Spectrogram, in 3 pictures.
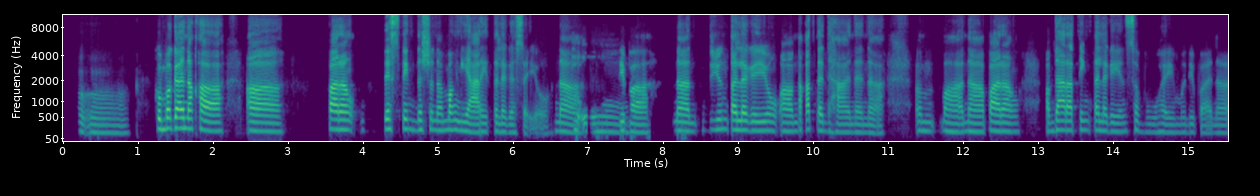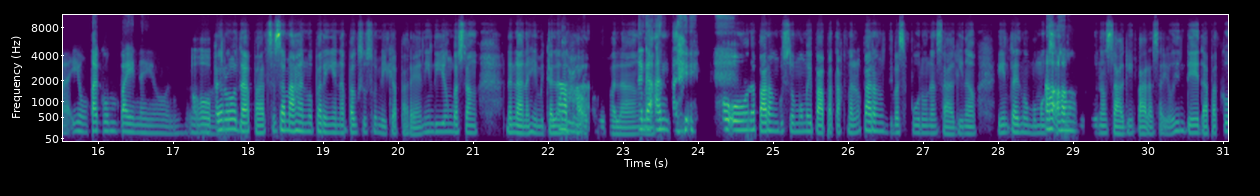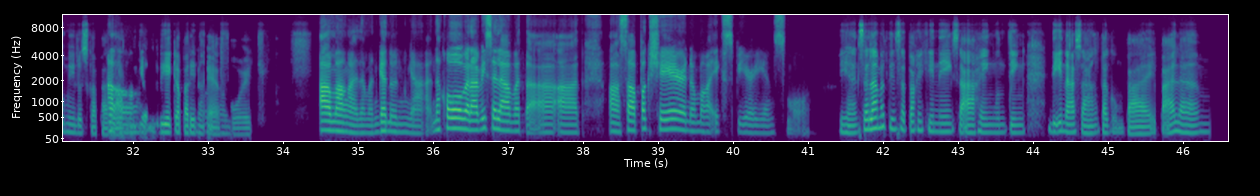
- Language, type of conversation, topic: Filipino, podcast, Anong kuwento mo tungkol sa isang hindi inaasahang tagumpay?
- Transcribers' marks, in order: laughing while speaking: "nag-aantay"; laugh; laughing while speaking: "Oo"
